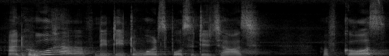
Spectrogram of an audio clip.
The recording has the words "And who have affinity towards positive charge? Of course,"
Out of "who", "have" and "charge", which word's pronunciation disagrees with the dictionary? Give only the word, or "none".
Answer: none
